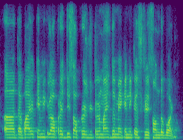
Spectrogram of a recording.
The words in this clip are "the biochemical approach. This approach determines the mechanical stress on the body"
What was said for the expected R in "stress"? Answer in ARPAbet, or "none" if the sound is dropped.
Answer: R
